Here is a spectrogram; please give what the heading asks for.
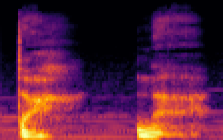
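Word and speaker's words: दान: One of their most successful experiments was what they called digital dana using the Sanskrit word dana pronounced dna which means generous giving instead of focusing on extracting value from their online presence.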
